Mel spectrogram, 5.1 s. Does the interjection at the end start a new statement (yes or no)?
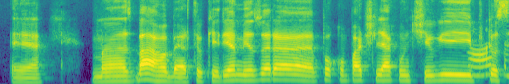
yes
